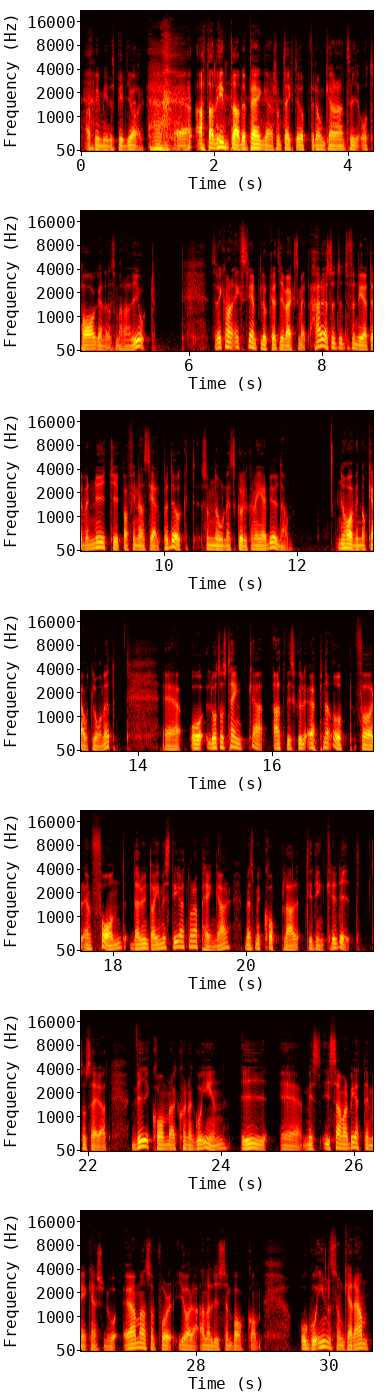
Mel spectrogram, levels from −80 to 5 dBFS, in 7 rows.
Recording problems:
none

